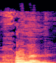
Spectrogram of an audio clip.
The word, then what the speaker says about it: Horman: So is it Horman? Am I pronouncing that right? Horman, correct. Horman.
